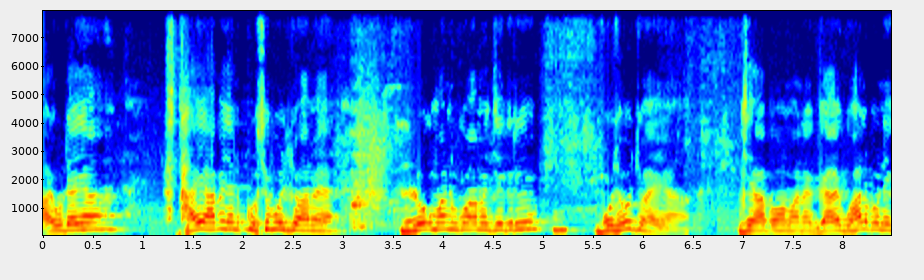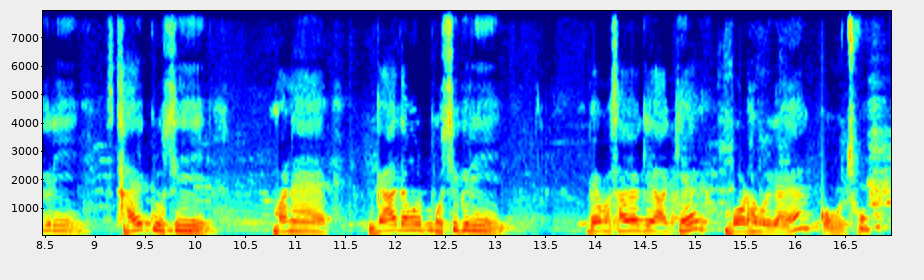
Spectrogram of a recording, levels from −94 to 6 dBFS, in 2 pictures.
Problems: constant background noise, continuous background conversations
